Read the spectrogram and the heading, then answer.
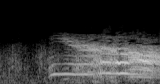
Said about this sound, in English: Meow! It's a cat, Miss Brooks. I brought him over to keep Minerva company.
